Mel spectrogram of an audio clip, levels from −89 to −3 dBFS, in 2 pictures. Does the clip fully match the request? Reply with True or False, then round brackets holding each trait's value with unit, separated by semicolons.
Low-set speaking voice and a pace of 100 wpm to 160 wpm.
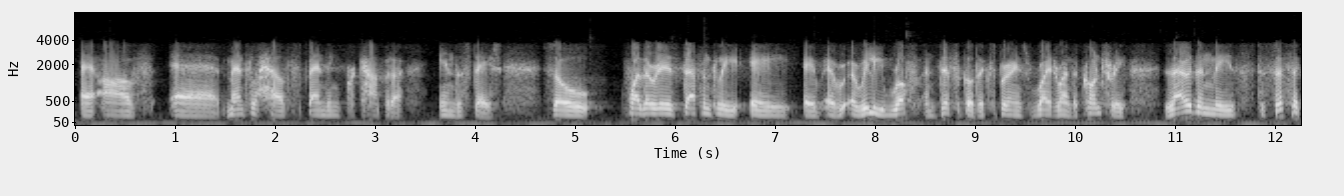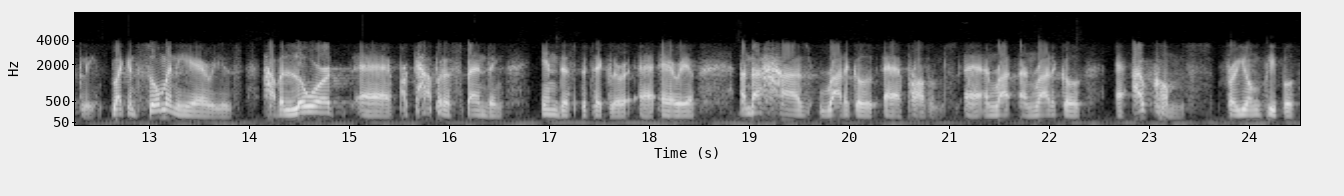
True (95 Hz; 155 wpm)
